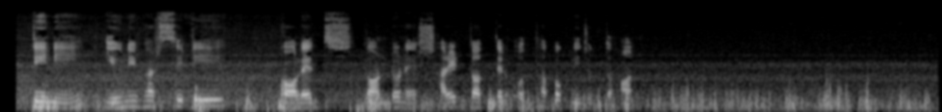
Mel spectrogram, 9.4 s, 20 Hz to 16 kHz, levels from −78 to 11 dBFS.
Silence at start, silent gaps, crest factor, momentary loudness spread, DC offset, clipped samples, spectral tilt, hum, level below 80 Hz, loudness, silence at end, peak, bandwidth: 0.15 s; none; 24 dB; 20 LU; under 0.1%; under 0.1%; -5 dB/octave; none; -48 dBFS; -23 LUFS; 0.1 s; 0 dBFS; 11.5 kHz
